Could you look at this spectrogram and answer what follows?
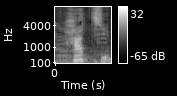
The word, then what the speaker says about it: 八: Por eso, por eso como 8 en el idioma japonés se pronuncia como hachi, ¿verdad?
